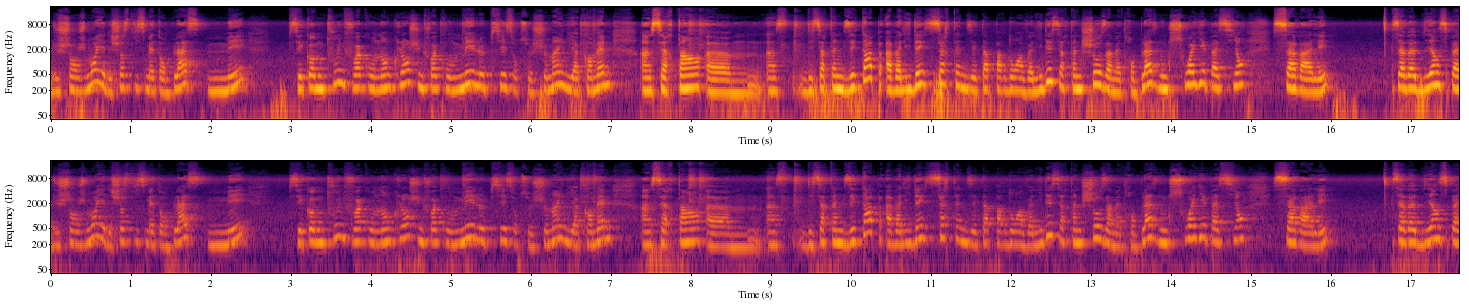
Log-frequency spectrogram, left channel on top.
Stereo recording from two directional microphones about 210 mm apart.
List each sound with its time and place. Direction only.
0.0 s a woman's voice: 50° left (ahead or behind)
